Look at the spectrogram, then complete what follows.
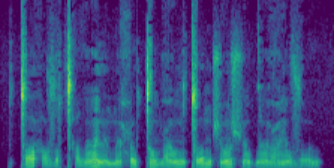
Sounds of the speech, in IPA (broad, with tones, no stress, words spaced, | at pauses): ǀɔ˧˥˧hɔ˩ zˤu˩ǀʰə˩ ðˤɛ̃˧˥˧ lə̃˩mə̃˩ħu˧˥˧ ǀɔ̃˥˩mʕɔ̃˧˥˧ŋ ǀo˧˥˧ŋʃɔ̃˧˥˧l ʃũ˧˥˧l dˤũ˥˩ ʕɛ̃˧˥˧lzˤu˩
